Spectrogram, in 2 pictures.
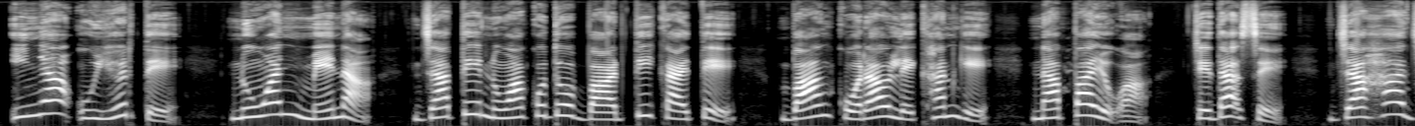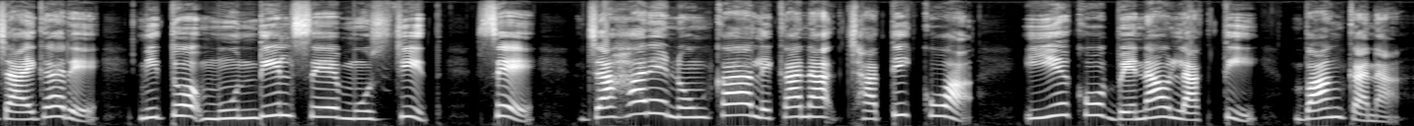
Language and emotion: Santali, neutral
